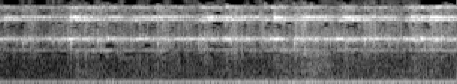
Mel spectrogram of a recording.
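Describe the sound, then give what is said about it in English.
Steady, shimmering Christmas jingle bells ring continuously at moderate volume, a bright metallic tinkling that sustains without pause over a low background hum. “So all of a sudden you hear, can we get a little jingle like Christmas? Do you have any Christmas bells?”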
